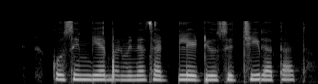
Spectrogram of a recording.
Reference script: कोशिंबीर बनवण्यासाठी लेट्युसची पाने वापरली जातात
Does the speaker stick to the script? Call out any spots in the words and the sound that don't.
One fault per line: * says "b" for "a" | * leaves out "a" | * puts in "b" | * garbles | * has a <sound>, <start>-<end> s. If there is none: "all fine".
* has a dropout, 1.7-1.8 s
* leaves out "पाने वापरली"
